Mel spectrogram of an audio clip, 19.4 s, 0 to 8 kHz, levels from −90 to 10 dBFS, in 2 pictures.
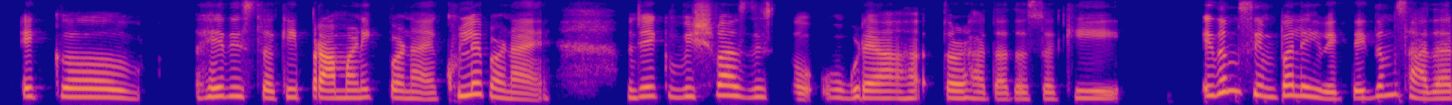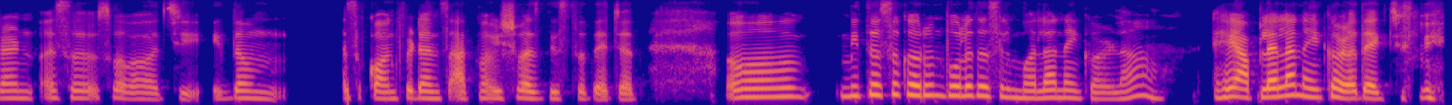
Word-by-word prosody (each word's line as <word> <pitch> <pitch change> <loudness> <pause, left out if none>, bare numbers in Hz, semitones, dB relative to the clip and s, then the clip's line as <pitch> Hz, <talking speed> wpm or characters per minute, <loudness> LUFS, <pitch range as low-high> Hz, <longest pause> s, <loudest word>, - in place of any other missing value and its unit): एक 255 0 -2 0.9
हे 250 +3 +3
दिसतं 255 -5 -2
की 235 - -1
प्रामाणिकपणा 215 -2 +2
आहे, 175 -1 -2
खुलेपणा 270 -9 +2
आहे. 165 -3 -1
म्हणजे 225 +4 -6
एक 265 -1 -4
विश्वास 255 +2 +2
दिसतो 235 -7 -6
उघड्या 215 -1 0
हा - - -3 0.2
तळ 205 -1 +3
हातात 185 -2 -6
असं 185 +1 -6
की 205 -1 -5 0.8
एकदम 370 +9 +3
सिंपल 285 -4 0
आहे 265 - +3
ही 235 - -2
व्यक्ती, 190 +2 -2
एकदम 275 +8 -3
साधारण 200 0 -2 0.2
असं 210 0 -5
स्वभावाची, 180 - -6
एकदम 195 -2 -3 0.5
असं - - -10
कॉन्फिडन्स, 195 0 0
आत्मविश्वास 205 -1 -1
दिसतो 190 0 -7
त्याच्यात. - - -3 0.6
अ, 215 - +2 0.7
मी 275 - +1
तसं 300 +1 +4
करून 290 -1 +5
बोलत 275 0 +4
असेल 255 -3 +2
मला 215 +2 +2
नाही 215 -1 -2
कळलं 180 0 -5
हां. 260 +2 -4 0.4
हे 240 +3 +5
आपल्याला 240 +4 +8
नाही 250 -4 +1
कळत 200 -5 +5
ॲक्चुअली. 195 +3 0
220 Hz, 150 wpm, -23 LUFS, 195-260 Hz, 0.9 s, आपल्याला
